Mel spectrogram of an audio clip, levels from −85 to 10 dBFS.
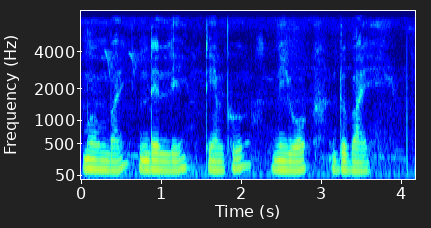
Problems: low volume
